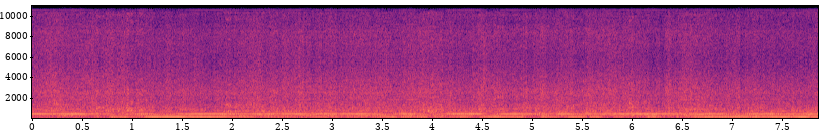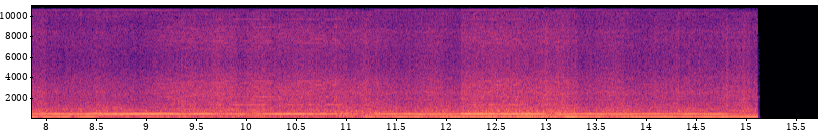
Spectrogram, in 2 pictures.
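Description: Loud, steady drone of construction machinery inside a rail tunnel: a constant hum over a rushing noise. It cuts off suddenly near the end.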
